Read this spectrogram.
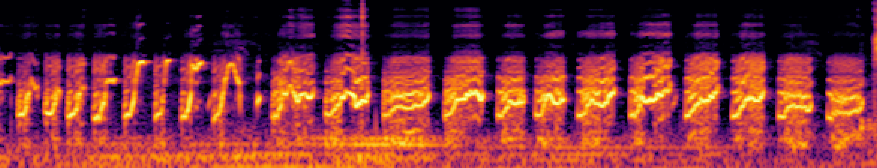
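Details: Indoor guinea pigs from the Kona and Suba household give a long string of loud, wavering squeals, about two per second, some rising sharply, others warbling up and down, continuing steadily for nearly nine seconds.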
